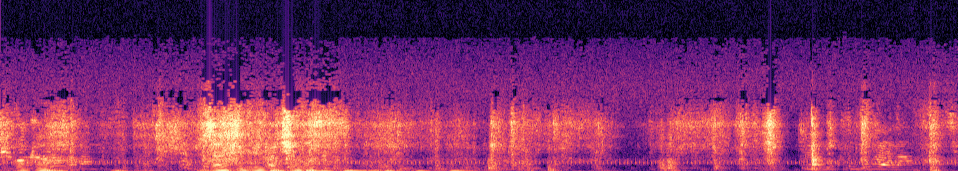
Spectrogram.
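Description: A cardboard box rustles and bumps as it is handled.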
